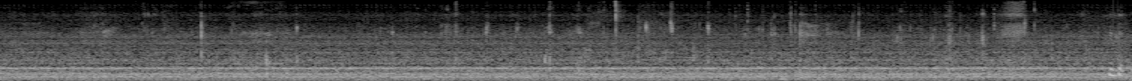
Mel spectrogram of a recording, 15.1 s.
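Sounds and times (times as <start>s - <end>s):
steady low hum: 0.0s - 15.0s
wet chewing clicks and smacks: 5.1s - 14.4s.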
